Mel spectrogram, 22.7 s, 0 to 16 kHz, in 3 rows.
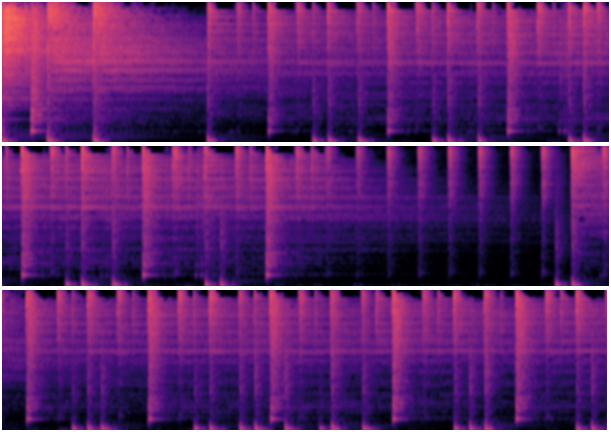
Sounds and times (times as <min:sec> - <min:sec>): Bass drum: 0:00.0 - 0:01.8, 0:02.6 - 0:03.3, 0:03.9 - 0:11.2, 0:14.4 - 0:22.7
Drum kit: 0:00.0 - 0:22.7.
